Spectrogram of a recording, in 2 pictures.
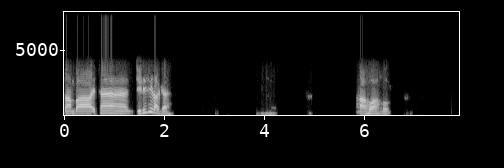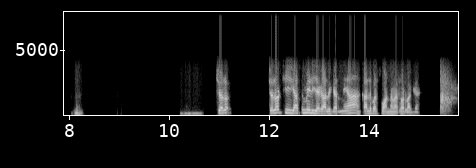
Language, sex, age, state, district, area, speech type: Dogri, male, 18-30, Jammu and Kashmir, Samba, rural, conversation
